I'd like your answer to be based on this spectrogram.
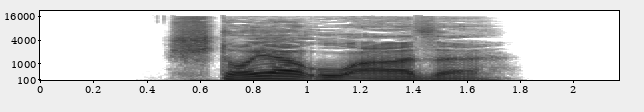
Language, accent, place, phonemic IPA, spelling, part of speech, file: German, Germany, Berlin, /ˈʃtɔʏ̯.ɐ.(ʔ)oˈ(ʔ)aː.zə/, Steueroase, noun, De-Steueroase.ogg
- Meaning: tax haven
